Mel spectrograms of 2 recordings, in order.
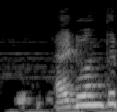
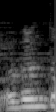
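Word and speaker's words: Ubuntu: एड उबंटू अलग होता है, एडुबंटू नहीं होता कुछ भी, उबुंटू होता है। उबुंटू बोलते हैं, कोई कोई बोलता होगा, प्रोनाउंस करता होगा, यही है, एक ही चीज है, ठीक है।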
